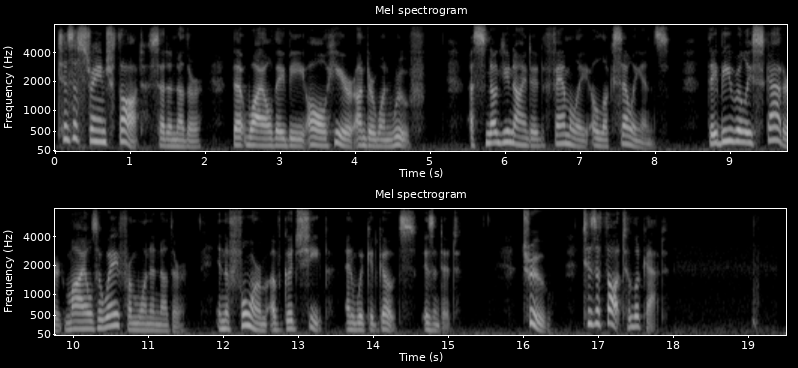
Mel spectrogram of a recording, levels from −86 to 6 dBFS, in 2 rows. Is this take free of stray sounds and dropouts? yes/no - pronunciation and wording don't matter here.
no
